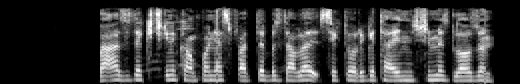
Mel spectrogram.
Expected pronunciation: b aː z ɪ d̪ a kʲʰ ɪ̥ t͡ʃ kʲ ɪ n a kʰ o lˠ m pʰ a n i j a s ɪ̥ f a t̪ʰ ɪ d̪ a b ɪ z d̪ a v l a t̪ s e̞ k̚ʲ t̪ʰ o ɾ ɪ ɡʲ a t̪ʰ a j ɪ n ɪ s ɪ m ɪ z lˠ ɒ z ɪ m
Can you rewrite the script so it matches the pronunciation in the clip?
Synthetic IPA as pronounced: b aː z ɪ d̪ a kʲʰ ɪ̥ t͡ʃ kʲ ɪ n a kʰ o m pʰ a n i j a s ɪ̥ f a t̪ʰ ɪ d̪ a b ɪ z d̪ a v l a t̪ s e̞ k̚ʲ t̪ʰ o ɾ ɪ ɡʲ a t̪ʰ a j ɪ n ɪ ʃ ɪ m ɪ z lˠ ɒ z ɪ m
